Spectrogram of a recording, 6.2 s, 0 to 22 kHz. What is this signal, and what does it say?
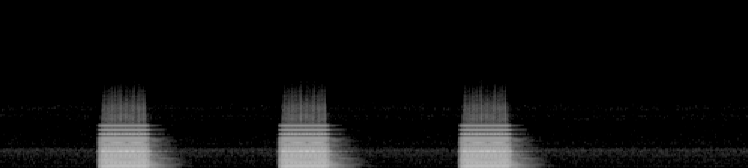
Train horn signal, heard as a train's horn. 3 short. On North American railways: when stopped, the train will back up.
